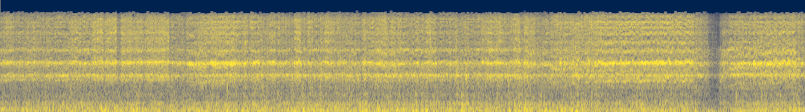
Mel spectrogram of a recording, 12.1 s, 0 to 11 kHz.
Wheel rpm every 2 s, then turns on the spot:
240, 230, 230, 230, 200, 140.
none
